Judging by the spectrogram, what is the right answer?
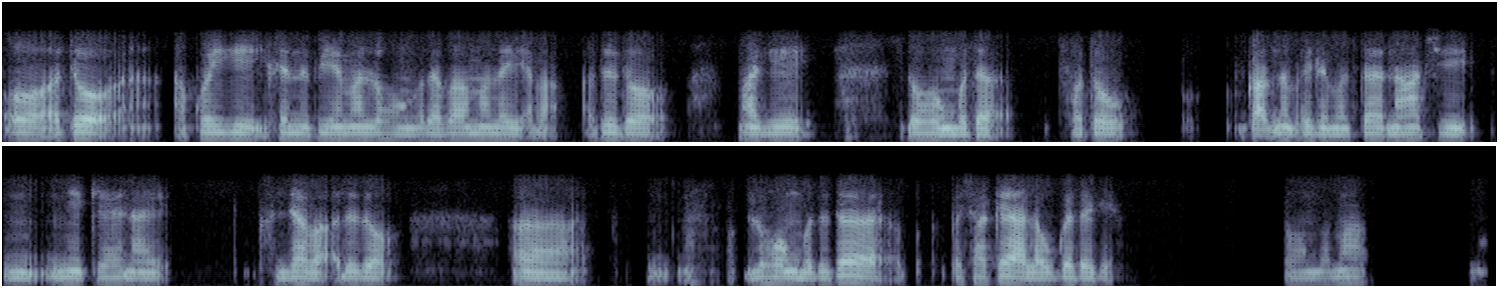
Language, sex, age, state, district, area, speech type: Manipuri, male, 18-30, Manipur, Imphal West, rural, conversation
